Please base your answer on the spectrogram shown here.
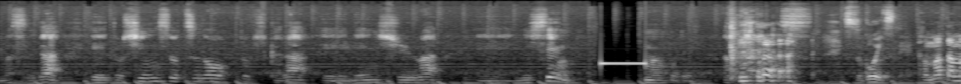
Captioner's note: laugh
